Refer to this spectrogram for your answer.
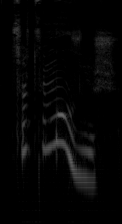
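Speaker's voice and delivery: high-pitched startled question; shocked cry. Acted. Paweł hears the tree will be taken, high startled disbelief. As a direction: jump up in disbelief. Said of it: "zawołał".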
